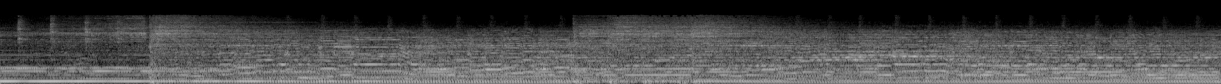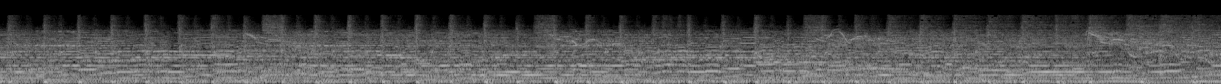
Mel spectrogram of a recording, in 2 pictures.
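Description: No technical faults can be heard anywhere in the audio. There is nothing to mark at any point in the recording.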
